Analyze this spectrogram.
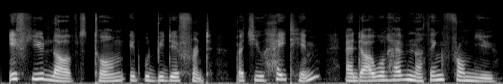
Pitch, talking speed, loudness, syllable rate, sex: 190 Hz, 225 wpm, -17 LUFS, 5.3 syllables/s, female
